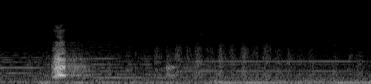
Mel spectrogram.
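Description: Mabari war dog panting in the Dragon Age 2 game, a short burst of breathy pants near the start, then fading into low ambient background.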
